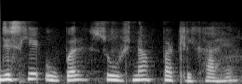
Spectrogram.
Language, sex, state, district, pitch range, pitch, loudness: Hindi, female, Haryana, Charkhi Dadri, 180-215 Hz, 200 Hz, -16 LUFS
